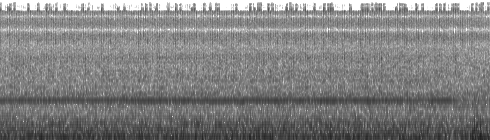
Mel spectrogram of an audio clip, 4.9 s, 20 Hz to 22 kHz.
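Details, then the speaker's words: 2005 Ford F-150, 5.4 Triton V8, idling: steady, even V8 idle with a faint constant belt whine, no misses or ticking; a smooth runner that sounds good. Normal idle. "She's a pretty smooth runner. Sounds good. She sounds good. Love this old truck."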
